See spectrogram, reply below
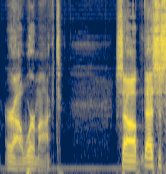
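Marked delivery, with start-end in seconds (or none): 0.3-0.9 Wehrmacht as WUR-mokt, lower voice; English W and hard R in Wehrmacht; mispronounced English W. Shown as a demonstration. Showing the version less understood, Wehrmacht low with English W. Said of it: "understand you better than saying".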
